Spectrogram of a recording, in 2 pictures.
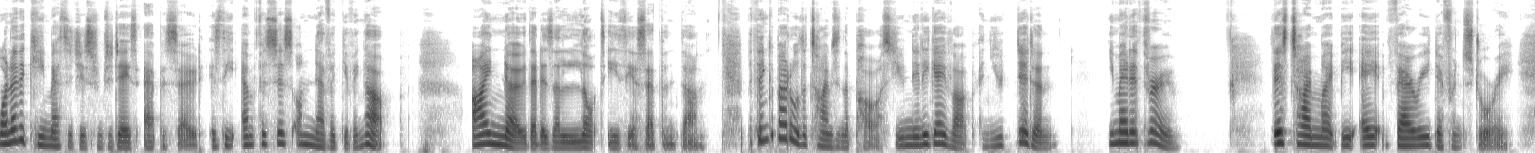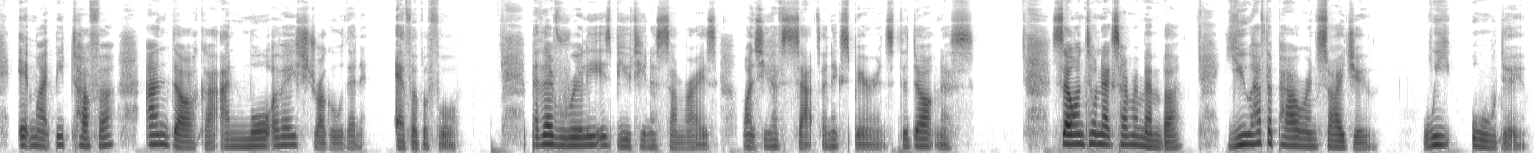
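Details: Adult woman speaking; ordinary fluent speech.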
